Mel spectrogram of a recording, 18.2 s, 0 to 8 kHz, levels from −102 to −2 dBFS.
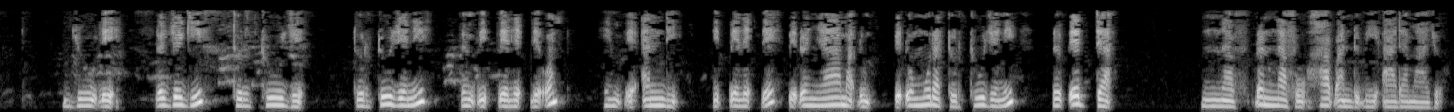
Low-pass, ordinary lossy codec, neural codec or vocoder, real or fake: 7.2 kHz; MP3, 24 kbps; none; real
